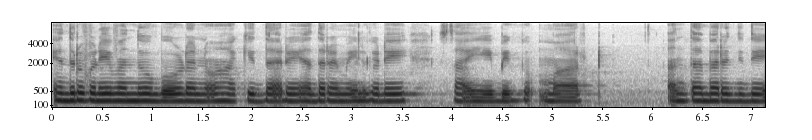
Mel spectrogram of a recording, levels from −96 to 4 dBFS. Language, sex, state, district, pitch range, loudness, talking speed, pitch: Kannada, female, Karnataka, Bidar, 200-210 Hz, -14 LUFS, 90 wpm, 205 Hz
